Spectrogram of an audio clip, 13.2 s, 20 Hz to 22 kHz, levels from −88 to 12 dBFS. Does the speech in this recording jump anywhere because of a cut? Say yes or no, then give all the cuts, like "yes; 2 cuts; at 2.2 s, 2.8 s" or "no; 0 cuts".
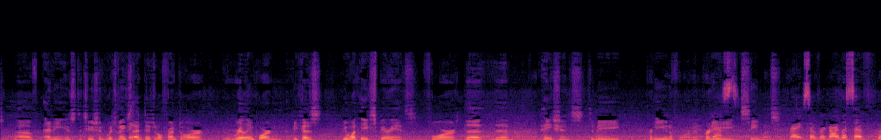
no; 0 cuts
